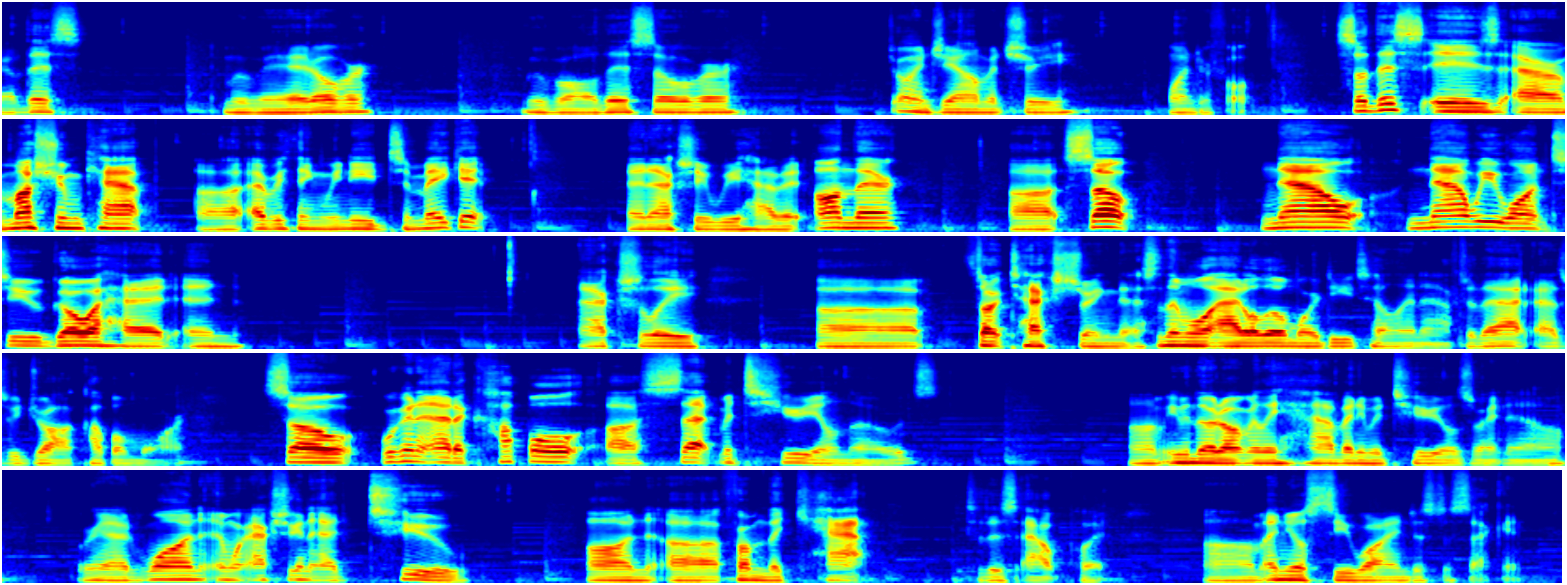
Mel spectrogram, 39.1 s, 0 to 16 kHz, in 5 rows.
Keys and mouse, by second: 5.5 click, 6.0 right click, 6.2-9.1 drag, 9.1-11.7 right drag, 9.6-11.7 drag, 26.9 shift+a, 30.2-32.8 drag, 31.5 shift+d, 33.1 shift+d, 37.0-38.9 right drag.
